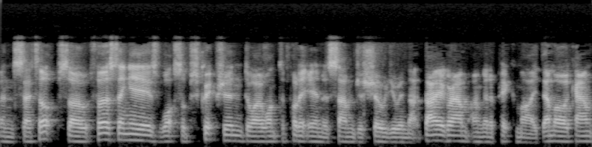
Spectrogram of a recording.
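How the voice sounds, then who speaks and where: Speaking with an English accent, a man holds a medium pitch and a moderate pace with ordinary pitch variation. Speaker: solutions engineer. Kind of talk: tutorial. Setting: webinar.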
